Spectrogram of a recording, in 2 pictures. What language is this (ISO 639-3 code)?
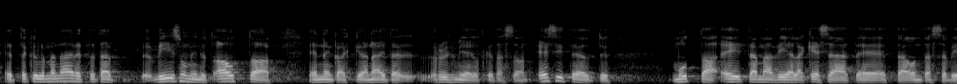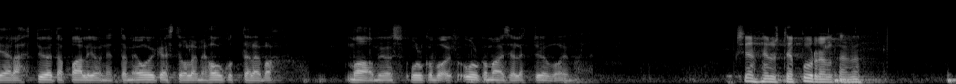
fin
